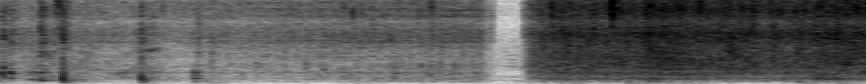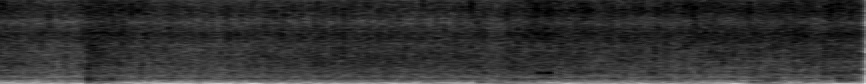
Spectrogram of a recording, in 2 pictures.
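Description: Onion-tomato masala, with curd stirred in, sizzling in oil in a metal kadhai while a steel spoon stirs it. At first there are only a few light spoon clicks; about two and a half seconds in, a steady frying hiss starts abruptly and continues, with the odd scrape of the spoon.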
